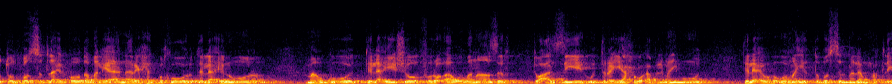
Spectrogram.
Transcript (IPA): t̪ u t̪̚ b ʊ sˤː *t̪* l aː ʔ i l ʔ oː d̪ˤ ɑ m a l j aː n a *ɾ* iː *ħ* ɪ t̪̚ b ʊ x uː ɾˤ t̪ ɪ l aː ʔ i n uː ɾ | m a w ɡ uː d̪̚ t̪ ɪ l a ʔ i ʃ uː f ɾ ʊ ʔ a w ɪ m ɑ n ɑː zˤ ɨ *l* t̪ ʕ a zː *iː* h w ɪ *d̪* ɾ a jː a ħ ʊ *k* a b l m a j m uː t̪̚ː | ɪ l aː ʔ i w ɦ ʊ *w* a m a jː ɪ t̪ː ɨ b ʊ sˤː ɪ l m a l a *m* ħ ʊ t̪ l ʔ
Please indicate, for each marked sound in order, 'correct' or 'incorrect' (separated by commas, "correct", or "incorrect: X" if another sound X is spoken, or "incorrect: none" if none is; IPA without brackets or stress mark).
correct, correct, correct, incorrect: ɾ, correct, incorrect: t̪, incorrect: ʔ, incorrect: wː, correct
